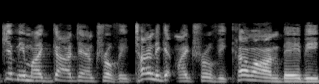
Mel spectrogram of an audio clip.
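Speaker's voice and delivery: wrestler-style screaming. Recapping a wrestling match, quoting a fired-up wrestler: imitating a wrestler screaming. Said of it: "He's screaming".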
